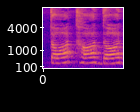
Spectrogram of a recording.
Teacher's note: बहुत बड़ा कंफ्यूजन है ये कि त वर्ग बोलते हुए जीभ तालू से लगती है, बल्कि आपको अगर आप बहुत ध्यान से बोलोगे तो त वर्ग बोलते हुए जीभ हमेशा भी आपके दांतों से टच होनी चाहिए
